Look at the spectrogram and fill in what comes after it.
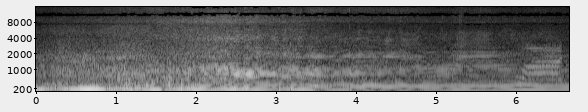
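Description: Sports car's engine pulling hard up a steep, loose, muddy hill climb. The engine note wavers in pitch for the first few seconds, then holds steady and fades as the car climbs away.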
